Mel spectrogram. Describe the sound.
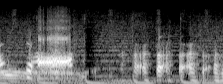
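A person imitates a parrot with one loud, strained, raspy squawk, followed by a few shorter chattering bird-like vocal bursts.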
